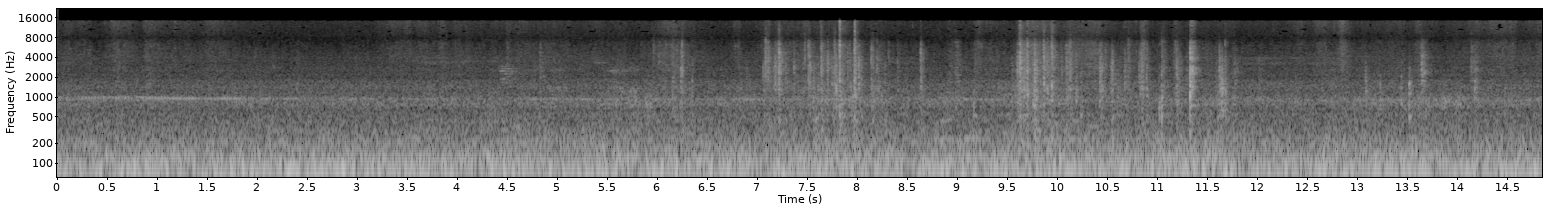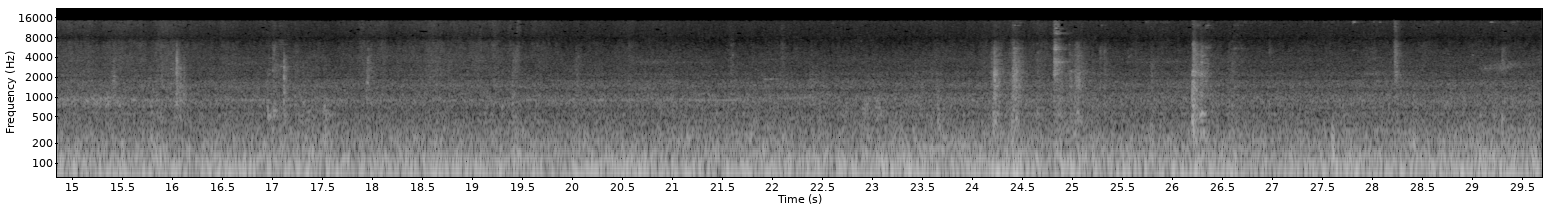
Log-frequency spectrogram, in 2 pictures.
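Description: Tohoku Shinkansen train running as it nears its stop, heard inside the passenger cabin: a steady low rumble with scattered clicks and knocks. A faint high whine in the first part fades away.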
